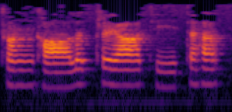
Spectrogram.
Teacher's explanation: Get this A and E to be the same emphasis, the same length.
